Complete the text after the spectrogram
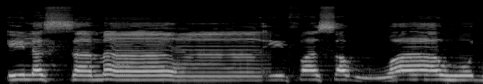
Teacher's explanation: ثم استوى الى السماء، الى السماء کے یہ میم الف مد زبر ما، یہ 5 حرفی مد ہے، اس کو 5 الف کی مقدار کھینچ کر پڑھیں گے۔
